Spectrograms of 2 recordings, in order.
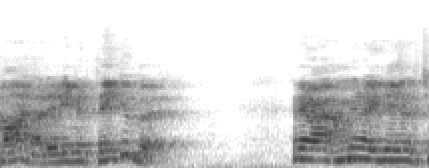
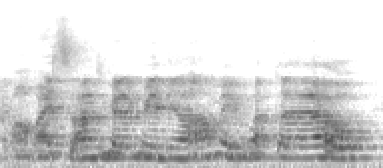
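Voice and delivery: higher, softer mock-excited voice; imitating excited mum; 7 semitones higher, 6 dB quieter than usual. Retelling mum's reaction to partner, imitated excitement. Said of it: "even more excited than me".

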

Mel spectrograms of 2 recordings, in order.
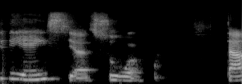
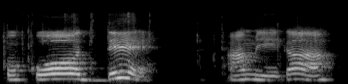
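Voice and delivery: slow demo; much slower than usual. Shown as a demonstration. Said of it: "Está chovendo aqui".

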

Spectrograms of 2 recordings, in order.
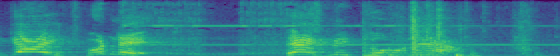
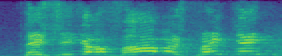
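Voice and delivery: raised voice, pulling rank; insistent father; 2 semitones higher than usual. Acted. Repeats it louder to daughter.

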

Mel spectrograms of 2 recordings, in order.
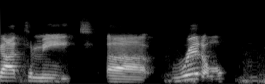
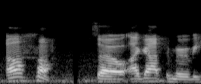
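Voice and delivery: ordinary talk, nothing marked

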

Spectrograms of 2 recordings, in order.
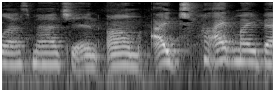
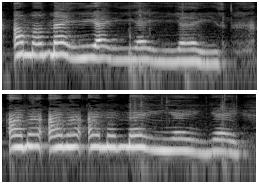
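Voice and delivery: slow dazed; 4 semitones higher, 5 dB louder, much slower than usual. Pretend. Character dazed.

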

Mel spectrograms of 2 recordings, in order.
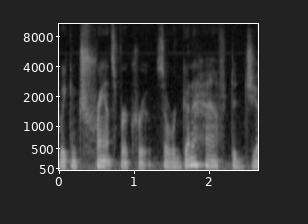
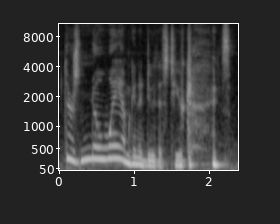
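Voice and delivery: laughing refusal; 10 semitones higher, 6 dB louder than usual. Real, not acted.

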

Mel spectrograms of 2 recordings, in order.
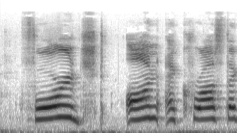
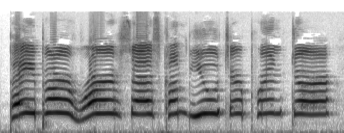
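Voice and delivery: loud, higher ring announcer call; fight announcer; 7 semitones higher, 9 dB louder than usual. Acted. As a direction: announce the matchup with a boom.

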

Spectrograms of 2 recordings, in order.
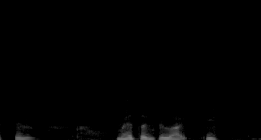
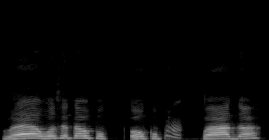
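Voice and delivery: loud call, much higher; 7 semitones higher, 14 dB louder, slower than usual. Real, not acted. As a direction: call across the house. Calling to cousin in house.

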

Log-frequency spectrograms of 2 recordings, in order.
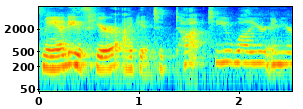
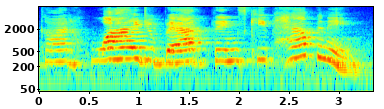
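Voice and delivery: pleading prophet; 7 semitones higher, 5 dB louder, slower than usual. Acted. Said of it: "And Habakkuk said".

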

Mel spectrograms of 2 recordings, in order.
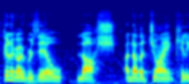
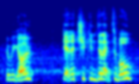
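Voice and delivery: excited; 10 semitones higher, 4 dB louder, much faster than usual. Real, not acted. Attack breaks through in match.

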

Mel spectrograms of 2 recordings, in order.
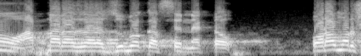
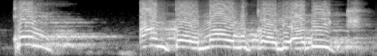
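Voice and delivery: high-pitched retold rebuke; angered outburst; 9 semitones higher than usual. Prophet rebuking a companion who complains of his father, angered outburst. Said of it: "নবীজি চেইতে গেছে".

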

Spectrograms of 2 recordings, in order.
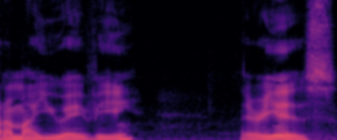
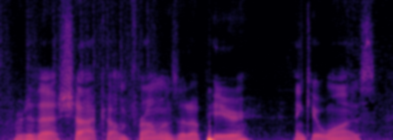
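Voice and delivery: ordinary delivery

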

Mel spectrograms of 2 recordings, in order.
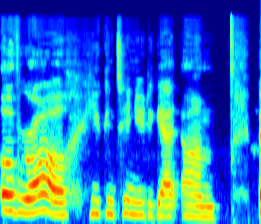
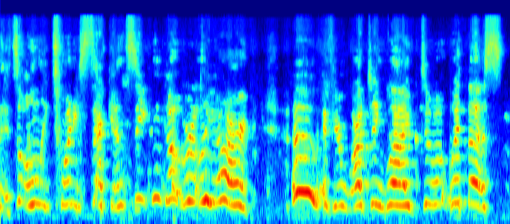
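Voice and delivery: higher, quick coaching patter; high-pitched coaching; 10 semitones higher than usual. Acted. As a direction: fire up the viewers. Coaching during the exercise.

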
